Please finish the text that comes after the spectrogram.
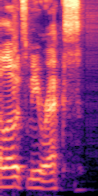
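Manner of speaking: put-on dog voice. Introducing a dog as a co-host: voicing the dog Rex. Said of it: "Rex is now the third co-host 'cause Michael can't introduce himself".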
